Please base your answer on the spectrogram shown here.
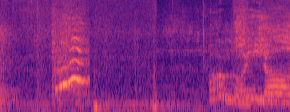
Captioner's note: woman screaming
